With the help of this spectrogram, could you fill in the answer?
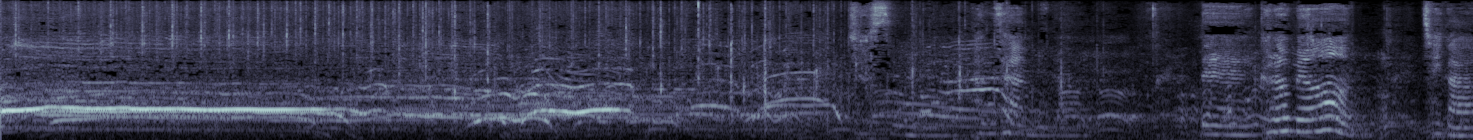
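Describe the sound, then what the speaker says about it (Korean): An outdoor concert crowd at Tangeumho Lake cheers and applauds, with loud shouts and high voices over a sustained roar that thins out, then swells again briefly near the end. "박수와 함성!"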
